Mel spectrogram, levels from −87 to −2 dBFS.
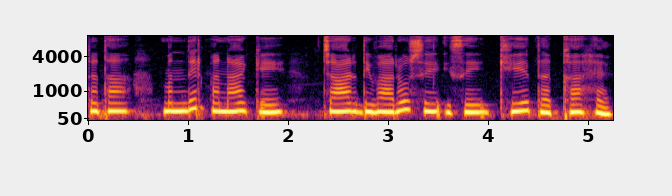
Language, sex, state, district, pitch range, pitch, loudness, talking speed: Hindi, female, Uttar Pradesh, Jyotiba Phule Nagar, 215-245 Hz, 230 Hz, -10 LUFS, 125 wpm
